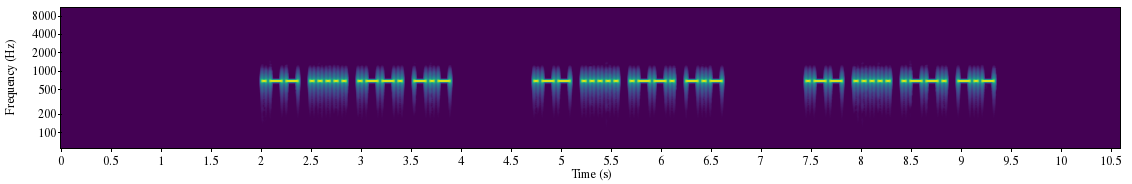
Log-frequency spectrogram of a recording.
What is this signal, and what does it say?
Morse code, heard as a keyed tone, about 30 wpm, 700 Hz. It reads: W5PK W5PK W5PK
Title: USA Call Signs - 4 Characters - Repeated 3x - 30wpm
